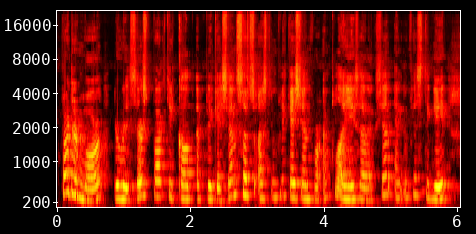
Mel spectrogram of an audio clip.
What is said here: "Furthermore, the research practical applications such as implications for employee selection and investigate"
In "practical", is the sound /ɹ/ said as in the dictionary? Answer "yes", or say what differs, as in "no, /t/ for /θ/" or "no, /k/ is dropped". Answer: no, /ɹ/ is dropped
